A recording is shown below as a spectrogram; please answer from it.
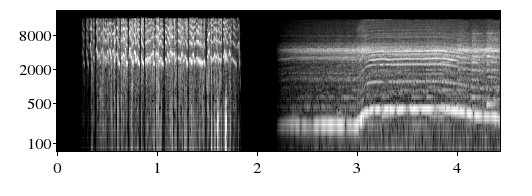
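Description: Outro sound effect and music: a burst of hissing, crackling noise lasting about a second and a half, a brief gap, then music fading in on a sustained tone that slides up in pitch about three seconds in.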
